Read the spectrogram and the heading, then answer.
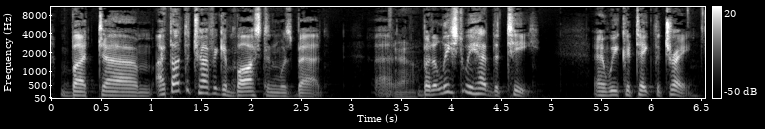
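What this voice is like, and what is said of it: Boston accent. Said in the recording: “a decidedly Bostonian accent at times”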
